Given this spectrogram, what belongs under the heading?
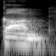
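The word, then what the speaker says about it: calm: अब देखिए एम के पहले या के पहले कभी भी जब एल रहेगा ना तो एल साइलेंट रहता है। इसे कॉलम नहीं पढ़ते। काल में नहीं पढ़ेंगे। काम क्या पढ़ेंगे? काम।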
